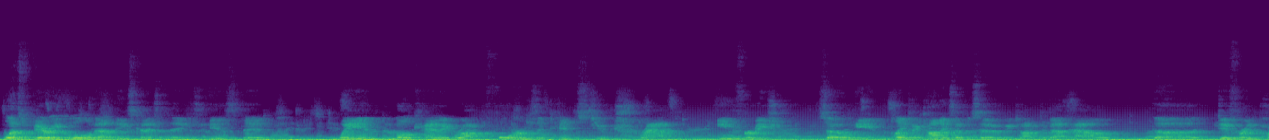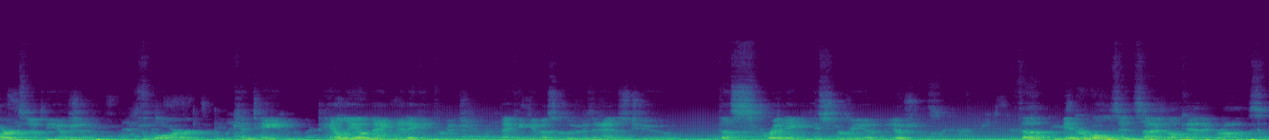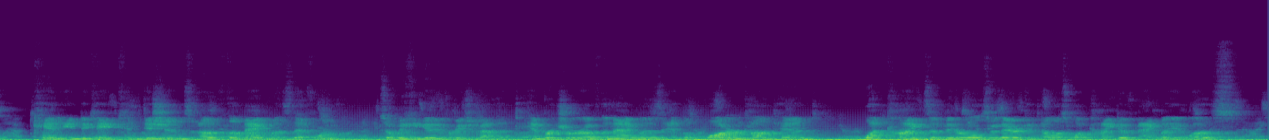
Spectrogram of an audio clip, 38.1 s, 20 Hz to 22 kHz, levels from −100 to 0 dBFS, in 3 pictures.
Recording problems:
off-mic speech; far
muffled; very; fading above 4 kHz
room echo; noticeable; dies away in 0.7 s
electrical hum; noticeable; from 4.5 to 13 s, from 16 to 25 s and from 28 to 35 s; 60 Hz, 15 dB below the speech
background chatter; noticeable; throughout; 3 voices, 15 dB below the speech
low rumble; noticeable; throughout; 15 dB below the speech

